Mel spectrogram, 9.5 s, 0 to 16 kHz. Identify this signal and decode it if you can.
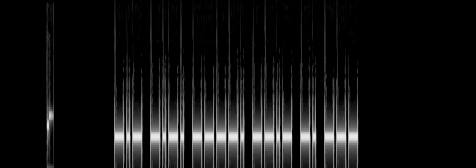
Morse code, heard as a keyed tone, about 20 wpm, 700 Hz. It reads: KC9QNO
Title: USA Call Signs 20wpm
